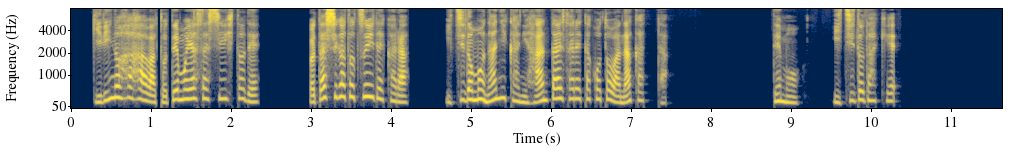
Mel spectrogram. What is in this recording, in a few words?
female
